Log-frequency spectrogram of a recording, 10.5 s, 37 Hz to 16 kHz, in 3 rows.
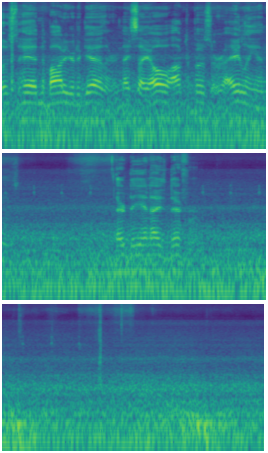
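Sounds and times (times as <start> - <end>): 
car cruising on a highway: 0.0 - 10.5
speech: 0.1 - 3.8, 5.0 - 6.2.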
